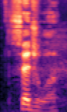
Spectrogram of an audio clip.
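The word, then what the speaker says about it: Seguleh: That's how you pronounce it, right? Segula? Segula, actually.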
